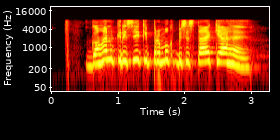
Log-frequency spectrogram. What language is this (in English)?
Magahi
